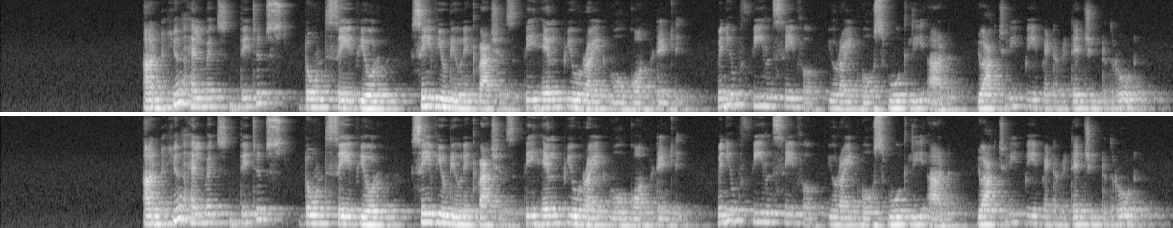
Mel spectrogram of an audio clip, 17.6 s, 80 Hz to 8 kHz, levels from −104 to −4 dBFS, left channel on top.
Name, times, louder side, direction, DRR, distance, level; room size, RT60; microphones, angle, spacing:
voice 1, 2.1-4.2 4.6-5.7 6.2-10.2 10.8-11.0 11.3-14.2 14.7-17.0, right 1 dB, 10° right, 2 dB, 0.4 m, -19 dB
3.7 x 2.2 x 2.8 m, 0.90 s
head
